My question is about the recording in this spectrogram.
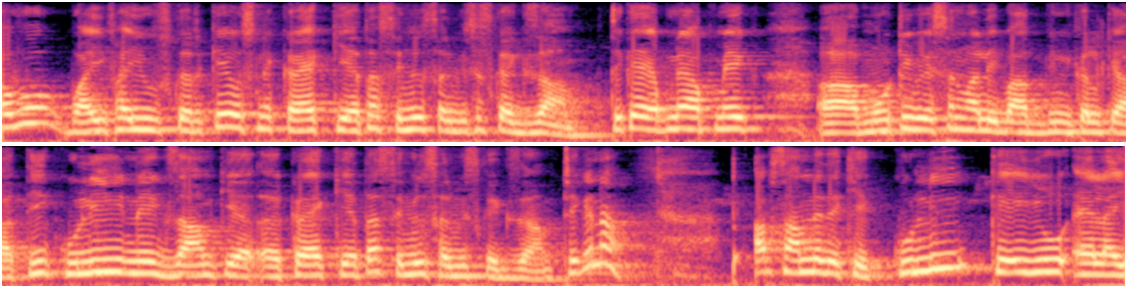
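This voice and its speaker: Man, online exam tutor, mellow warm tone, repetitive, hesitant fillers, coaxing. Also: sits high. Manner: repeats key words often, full of hesitant fillers; coaxing and encouraging toward students. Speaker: exam-prep teacher. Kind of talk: online lesson explaining memory tricks from slides.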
